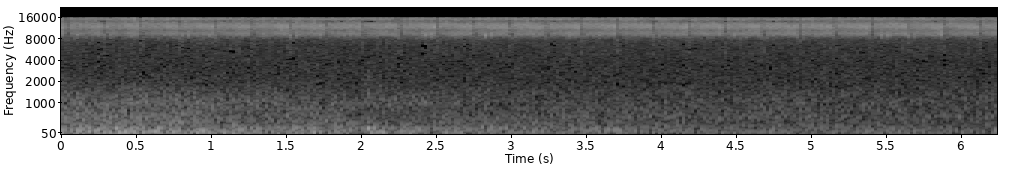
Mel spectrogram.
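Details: A male fat-bellied saddle bush-cricket (Pycnogaster jugicola) gives its calling song, a very high, sizzling hiss pulsed about four times a second over a low background rumble. Recorded in Sierra de Gredos on 17 July 2019.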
